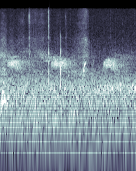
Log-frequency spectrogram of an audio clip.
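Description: Quiet woodland background at dusk with a bird repeating a short call about every half second; a small click near the middle.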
